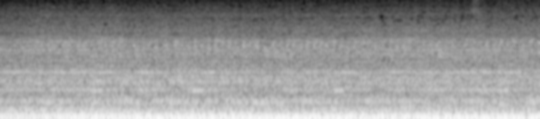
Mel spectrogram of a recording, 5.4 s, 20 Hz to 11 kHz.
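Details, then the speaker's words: Turbocharged Subaru Forester running after the low-mount exhaust was fixed, the wastegates resealed and a new O2 bung fitted: a steady, even low burble at idle, likened to a Jetsons car, with no misses or hunting. Normal idle. "what do you reckon it sounds like a jetsons car but nice idle"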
